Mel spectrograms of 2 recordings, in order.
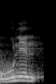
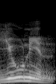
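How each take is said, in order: First: The word begins with a plain oo vowel. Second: The word begins with a y sound. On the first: The speaker calls it wrong. "നമ്മൾ ഒരിക്കലും അതിനെ ഊണിയൻ എന്ന് പറയാറില്ല" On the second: The speaker calls it right. "പറയുന്നത് യൂണിയൻ എന്നാണ്"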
